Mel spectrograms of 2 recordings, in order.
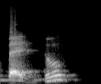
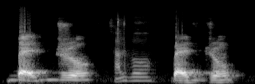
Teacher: Alcuni dialetti però hanno una pronuncia come se dopo questo D ci fosse una R, tipo, quindi non hanno beddu, hanno beggiu.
